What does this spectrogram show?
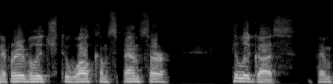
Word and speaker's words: Hilligoss: my pleasure and a privilege to welcome Spencer hilligus if I'm pronouncing it correctly hi Spencer you are Mike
